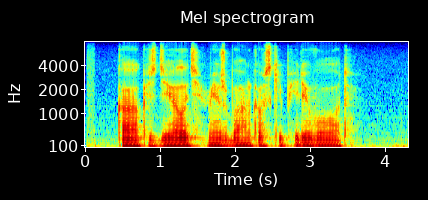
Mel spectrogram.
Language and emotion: Russian, sad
